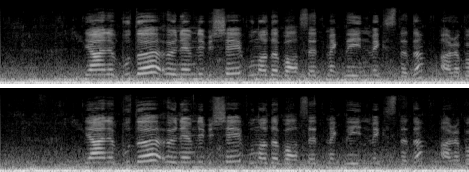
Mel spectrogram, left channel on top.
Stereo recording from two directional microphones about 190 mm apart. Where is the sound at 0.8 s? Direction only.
15° left (ahead or behind).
